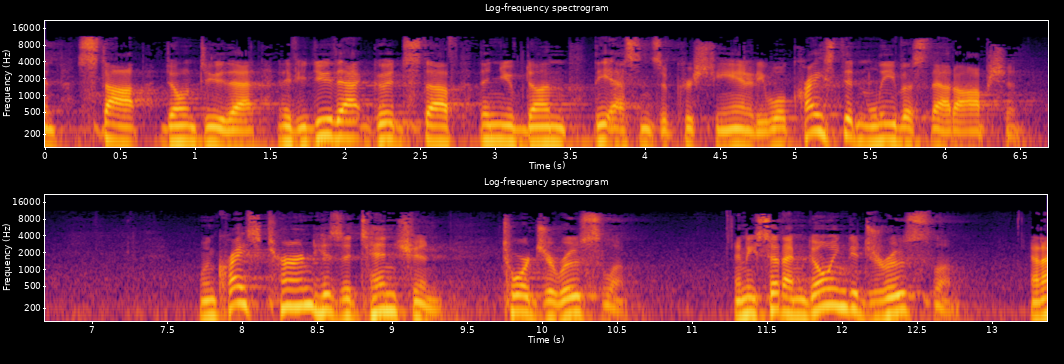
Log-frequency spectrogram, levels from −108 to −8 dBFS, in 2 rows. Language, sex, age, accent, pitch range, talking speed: English, male, 50-69, American, 130-180 Hz, 180 wpm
